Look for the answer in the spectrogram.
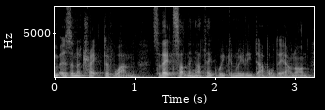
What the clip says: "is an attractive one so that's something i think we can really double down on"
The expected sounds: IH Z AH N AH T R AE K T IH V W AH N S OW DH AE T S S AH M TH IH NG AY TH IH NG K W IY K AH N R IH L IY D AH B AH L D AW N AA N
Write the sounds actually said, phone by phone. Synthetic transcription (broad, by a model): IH Z AH N AH T R AE K T IH V W AH N S OW DH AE T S S AH M TH IH NG AY TH IH NG K W IY K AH N R IH L IY D AH B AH L D AW N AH N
